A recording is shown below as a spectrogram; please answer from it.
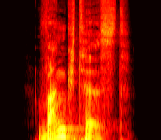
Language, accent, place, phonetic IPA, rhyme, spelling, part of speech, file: German, Germany, Berlin, [ˈvaŋktəst], -aŋktəst, wanktest, verb, De-wanktest.ogg
- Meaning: inflection of wanken: 1. second-person singular preterite 2. second-person singular subjunctive II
